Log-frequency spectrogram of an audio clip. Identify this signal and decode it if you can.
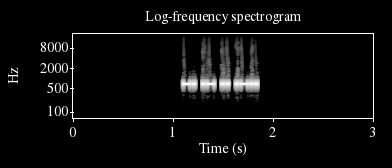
Morse code, heard as a keyed tone, about 47 wpm, 700 Hz. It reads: NAIL
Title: Four Letter Words - 50wpm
